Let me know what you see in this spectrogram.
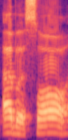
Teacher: یہاں پر با میں قلقلہ کریں گے، ابصار، یہ سواد موٹا کریں گے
